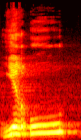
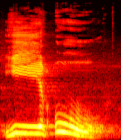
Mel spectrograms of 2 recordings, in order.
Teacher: that involves a distinction in the length of the vowel in the first syllable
